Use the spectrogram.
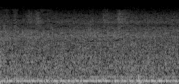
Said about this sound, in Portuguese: Passou um ônibus agora, já com a tarifa bem grande, né?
